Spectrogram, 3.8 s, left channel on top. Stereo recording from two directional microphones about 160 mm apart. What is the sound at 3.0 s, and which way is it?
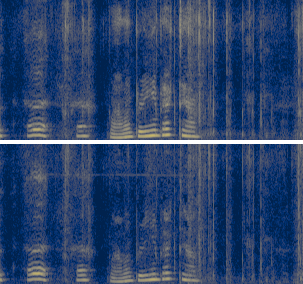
Crumpling, 25° right (ahead or behind).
